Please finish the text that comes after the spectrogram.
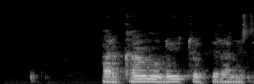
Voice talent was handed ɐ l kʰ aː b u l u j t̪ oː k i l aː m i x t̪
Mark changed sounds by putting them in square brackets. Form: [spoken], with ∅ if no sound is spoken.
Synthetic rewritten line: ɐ [ɾ] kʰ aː [m] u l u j t̪ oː [p] i [ɾ] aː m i [s] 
